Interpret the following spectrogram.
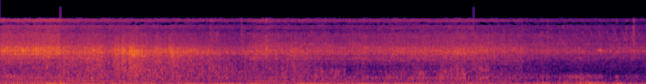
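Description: Steady rush of wind over the microphone of a camera moving along a road, with a low rumble of road noise underneath; the hiss eases slightly near the end.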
